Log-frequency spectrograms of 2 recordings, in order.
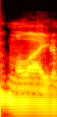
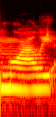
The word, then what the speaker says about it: Mollaei: Am I pronouncing that right, Sam? That will do. Mollaei, like Hawaii. Hawaii, Mollaei.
